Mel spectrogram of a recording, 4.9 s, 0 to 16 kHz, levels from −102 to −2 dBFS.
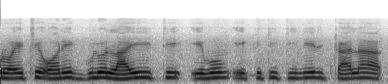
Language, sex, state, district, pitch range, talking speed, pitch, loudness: Bengali, male, West Bengal, Cooch Behar, 175-195 Hz, 75 wpm, 185 Hz, -14 LUFS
